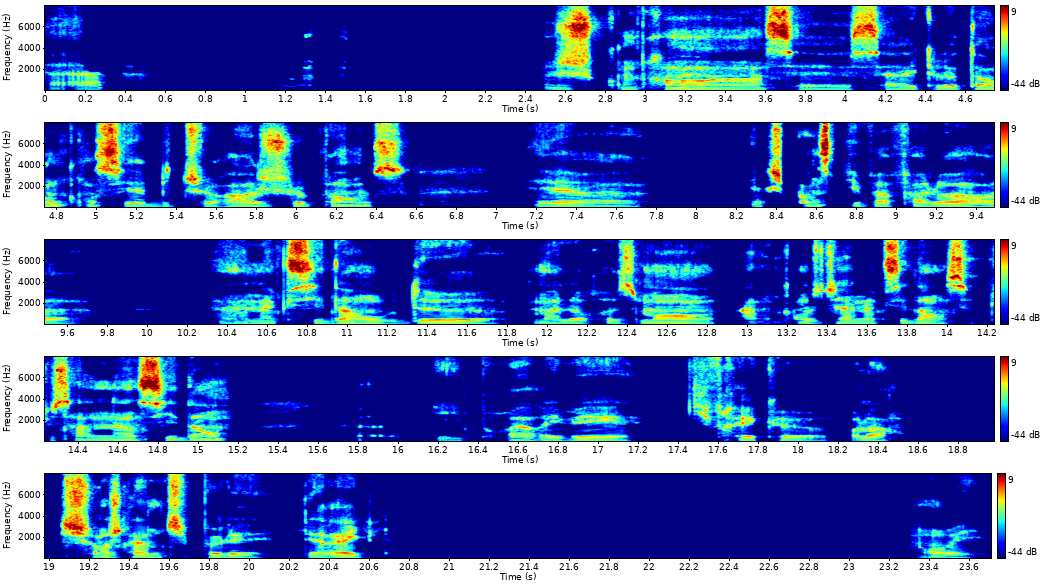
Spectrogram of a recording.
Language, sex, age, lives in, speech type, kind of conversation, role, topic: French, male, 30-34, France, conversation, unstructured, none, Préféreriez-vous revivre le même jour indéfiniment ou faire un bond de dix ans dans le futur ?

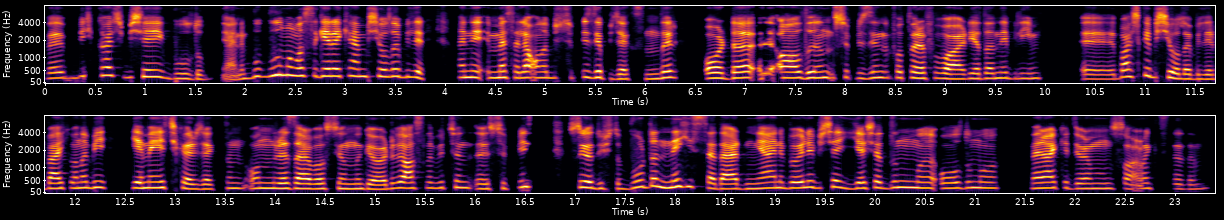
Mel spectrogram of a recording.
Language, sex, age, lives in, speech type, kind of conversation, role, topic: Turkish, female, 20-24, Germany, conversation, podcast, host, Partnerin telefonuna bakmanın sınırı sence nerede başlar?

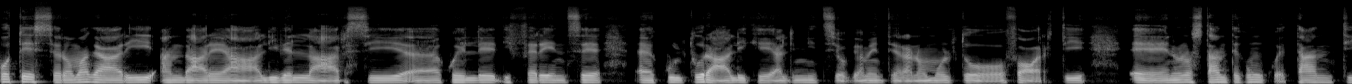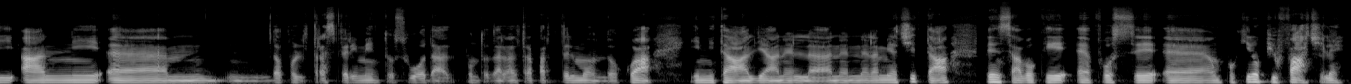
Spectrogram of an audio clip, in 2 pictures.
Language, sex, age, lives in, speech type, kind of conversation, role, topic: Italian, male, 40-44, Italy, conversation, advice, user, Come posso gestire i litigi ricorrenti con il partner per piccole questioni della quotidianità?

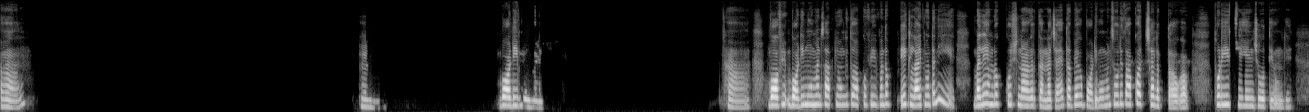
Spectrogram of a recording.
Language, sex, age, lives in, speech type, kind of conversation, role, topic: Hindi, female, 18-19, India, conversation, podcast, host, Neend ka routine stress kitna kam karta hai?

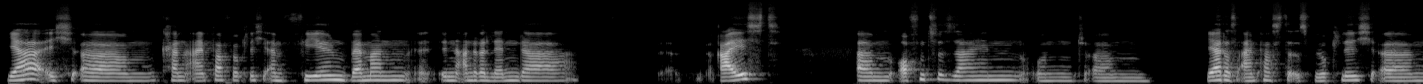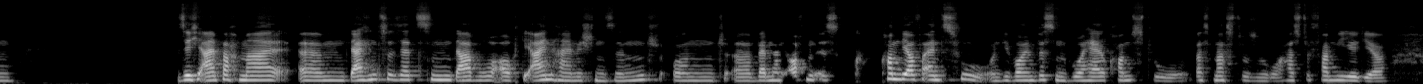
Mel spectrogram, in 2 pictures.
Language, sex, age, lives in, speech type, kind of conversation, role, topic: German, female, 40-44, Spain, conversation, podcast, guest, Wie gehst du unterwegs mit Einsamkeit um?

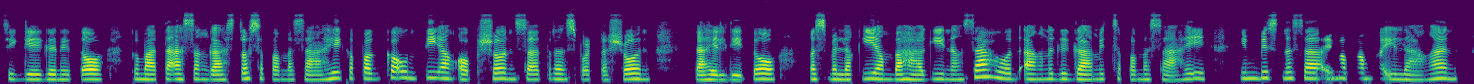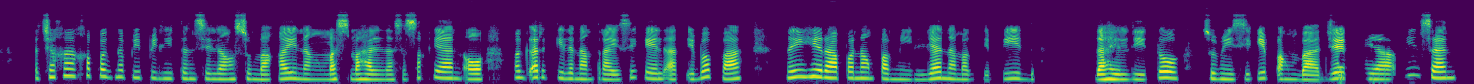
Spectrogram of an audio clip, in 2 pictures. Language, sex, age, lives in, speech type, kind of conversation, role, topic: Filipino, female, 25-29, Philippines, read, expert-assistant, expert, Ano ang epekto ng kakulangan ng pampublikong transportasyon sa mga manggagawa?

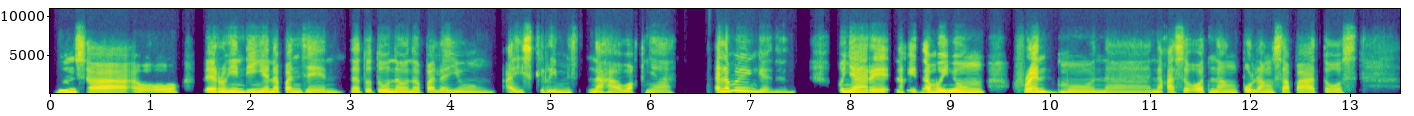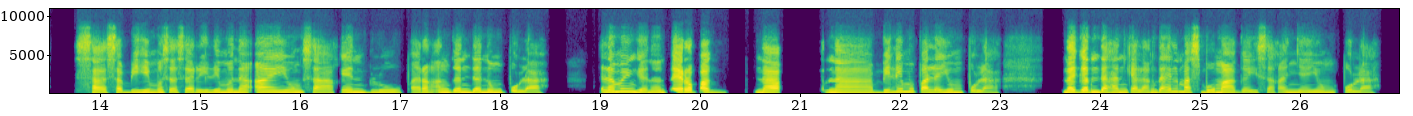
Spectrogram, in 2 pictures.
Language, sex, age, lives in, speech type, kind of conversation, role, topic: Filipino, female, 40-44, Philippines, conversation, advice, advisor, Paano ko malalaman kung ano ang sarili kong sukatan ng tagumpay?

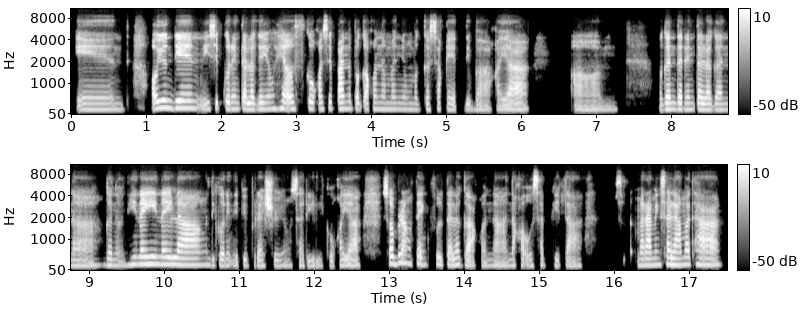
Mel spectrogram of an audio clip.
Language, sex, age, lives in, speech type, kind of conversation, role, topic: Filipino, female, 40-44, Philippines, conversation, advice, user, Paano ko mababawasan ang utang at makapag-iipon nang sabay?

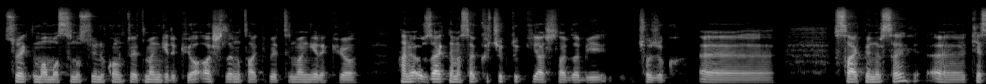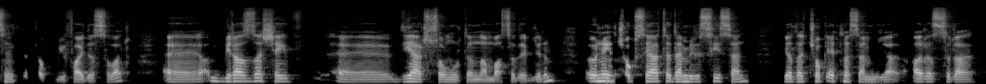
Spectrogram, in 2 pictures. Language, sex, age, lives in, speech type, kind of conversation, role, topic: Turkish, male, 25-29, Poland, conversation, unstructured, none, Kediyi mi yoksa köpeği mi daha çok seversiniz?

